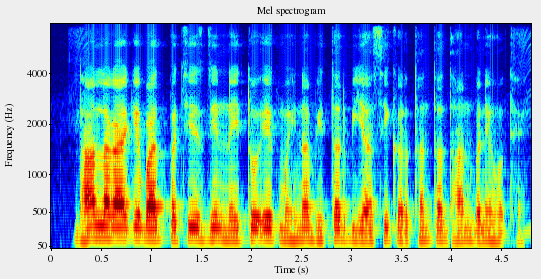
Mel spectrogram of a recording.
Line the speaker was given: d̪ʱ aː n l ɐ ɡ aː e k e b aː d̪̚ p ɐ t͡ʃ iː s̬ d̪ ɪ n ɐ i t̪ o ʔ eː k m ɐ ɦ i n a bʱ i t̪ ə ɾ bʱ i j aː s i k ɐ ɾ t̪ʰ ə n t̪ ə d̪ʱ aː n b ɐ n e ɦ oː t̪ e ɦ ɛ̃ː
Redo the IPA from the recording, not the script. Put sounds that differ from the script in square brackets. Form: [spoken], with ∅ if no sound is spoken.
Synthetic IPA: d̪ʱ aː n l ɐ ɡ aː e k e b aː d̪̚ p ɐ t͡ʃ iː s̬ d̪ ɪ [nː] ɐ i t̪ o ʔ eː k m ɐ ɦ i n a bʱ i t̪ ə ɾ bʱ i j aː s i k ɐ ɾ t̪ʰ ə n t̪ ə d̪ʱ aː n b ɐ n e ɦ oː t̪ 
